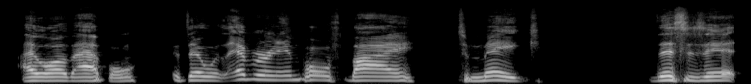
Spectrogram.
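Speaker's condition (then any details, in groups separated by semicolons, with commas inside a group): Cerebral palsy; trouble focusing with VR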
